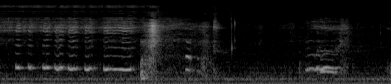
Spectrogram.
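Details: A Miniature Schnauzer puppy at dinner gives a run of short, wavering whine-howls, begging for broccoli, which he loves.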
